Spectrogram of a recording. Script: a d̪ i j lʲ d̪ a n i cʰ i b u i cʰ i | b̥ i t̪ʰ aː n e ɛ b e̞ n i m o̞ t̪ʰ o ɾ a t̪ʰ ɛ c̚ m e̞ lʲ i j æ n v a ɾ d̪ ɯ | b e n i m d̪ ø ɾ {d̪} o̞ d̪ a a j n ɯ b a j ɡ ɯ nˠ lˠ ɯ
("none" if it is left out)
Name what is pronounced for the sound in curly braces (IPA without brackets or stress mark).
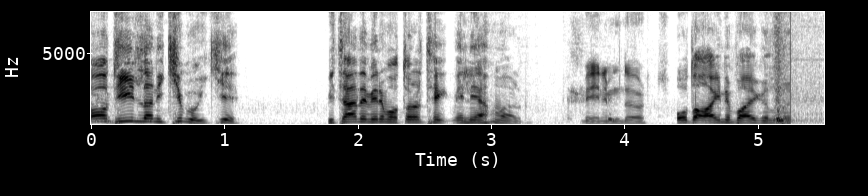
t̪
